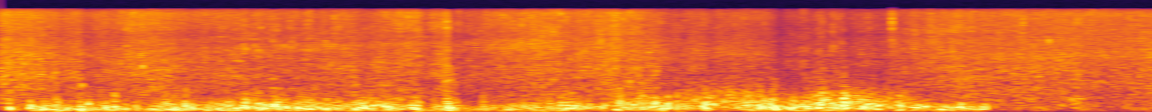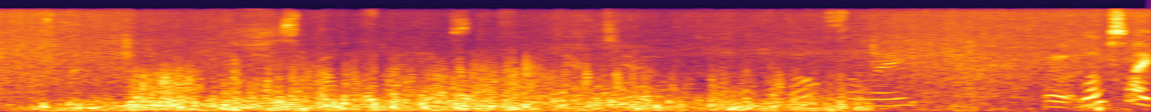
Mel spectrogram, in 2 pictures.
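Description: Shallow water laps and ripples gently close by.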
